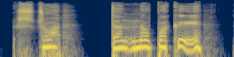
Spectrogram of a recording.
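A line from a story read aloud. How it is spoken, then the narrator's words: Hoarse. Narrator (Ukrainian): сказав Гаррі майже так само хрипко, як і Сіріус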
